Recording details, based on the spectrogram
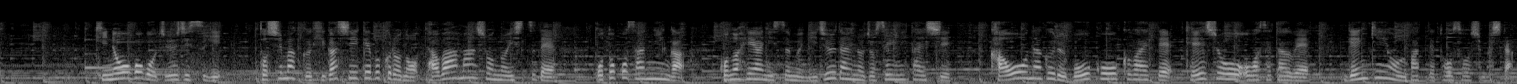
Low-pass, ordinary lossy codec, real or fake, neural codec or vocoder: none; none; real; none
